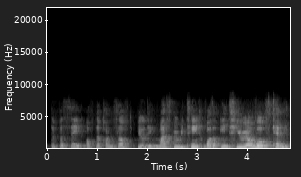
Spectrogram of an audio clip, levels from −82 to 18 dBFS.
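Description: From 0.23 s to the end, automatic gain rising is audible. The gain control judged the speech too quiet and kept lifting it, so voice and background swell together. At 2.91 to 2.98 s comes a short concealed packet loss. About 40 ms arrived too late, and the receiver extended the previous sound, leaving a brief smear before the real speech resumes. Over the 8 kHz-wide Opus call path, this sounds like a brief wobble.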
